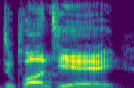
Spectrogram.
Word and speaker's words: Duplantier: Um, but Duplanteier, who by the way, we checked with that.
